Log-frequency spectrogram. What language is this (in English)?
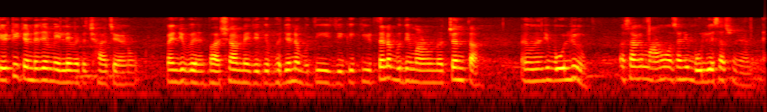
Sindhi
